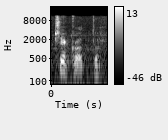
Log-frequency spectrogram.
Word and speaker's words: Cecotto: tuo il tuo nome come aveva pronunciato in spagnolo se cotto o in italiano cecotto cecotto cecotto bene ovviamente venezia di cui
